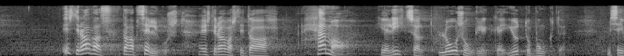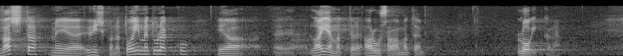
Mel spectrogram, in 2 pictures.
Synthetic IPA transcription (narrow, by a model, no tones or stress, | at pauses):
e̞ːst̪iɾɑhvɑst̪ɑɦɑb̥se̞lɡ̥ust̪eːst̪iɾɑhvɑst̪e̞jt̪ɑɦɑ | hæmɑ̰ | jɑliht̪sɑlt̪ˑlo̞ːsuŋɡ̥likːˑe̞jut̪ːˑupuŋkt̪e̞̰ | mise̞jvɑst̪ɑme̞jeyhisko̞nːɑt̪o̞jme̞t̪ule̞kːˑujɑ | lɑjemɑt̪ːˑe̞ʔɑɾusɑːmɑd̪̥e̞ | lo̞ːɡ̥ikːˑɑle̞̰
